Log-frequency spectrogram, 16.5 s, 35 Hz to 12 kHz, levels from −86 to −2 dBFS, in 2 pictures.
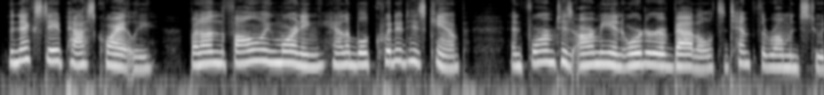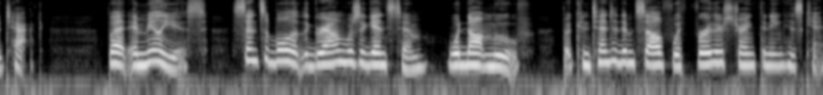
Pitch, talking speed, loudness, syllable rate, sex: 230 Hz, 175 wpm, -18 LUFS, 5.1 syllables/s, female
